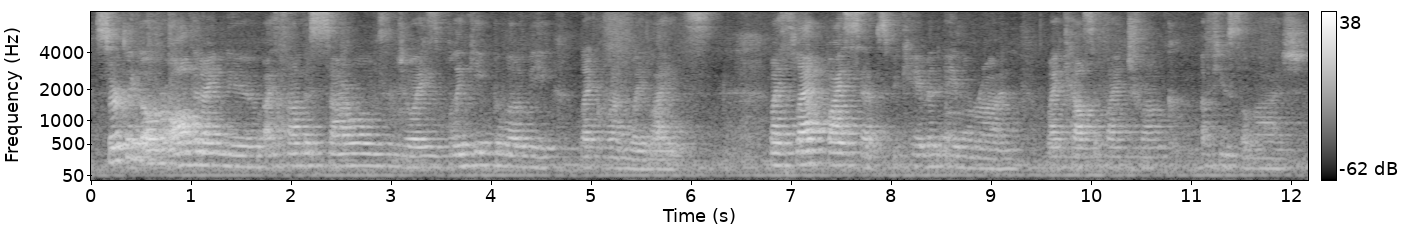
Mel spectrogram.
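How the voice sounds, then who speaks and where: A woman's voice: sits low, fairly even intonation, unhurried, hardly any pauses. A woman author speaking and reading aloud at a live event. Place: bookstore, audience event. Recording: roomy, distant, noisy live event recording.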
